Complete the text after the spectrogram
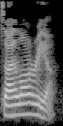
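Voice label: "xylaria", English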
